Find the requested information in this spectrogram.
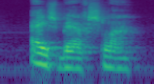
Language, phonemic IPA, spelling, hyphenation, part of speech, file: Dutch, /ˈɛi̯s.bɛrxˌslaː/, ijsbergsla, ijs‧berg‧sla, noun, Nl-ijsbergsla.ogg
- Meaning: iceberg lettuce (Lactuca sativa var. capitata)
